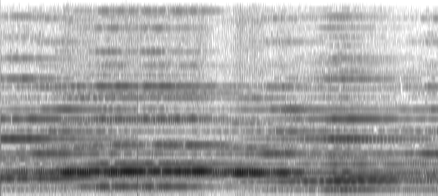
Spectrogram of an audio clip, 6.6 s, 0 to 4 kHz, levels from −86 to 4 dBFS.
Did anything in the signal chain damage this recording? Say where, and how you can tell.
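Yes. The sound is hollow and phasey from start to finish, with a fixed notch around 100 Hz and further notches above it. This is channel delay (comb filtering) at the mono downmix: one channel arrives roughly 5 ms late, and summing cancels their shared content.

At 2.06 to 2.08 s, playback jumps forward with no gap or fill, and about a second of audio simply vanishes. This is a skip ahead at the network or jitter buffer stage: a stretch of audio was discarded while later packets were already queued.

From 2.16 to 3.46 s, the audio runs hurried at unchanged pitch, about 113% speed. This is a jitter buffer speed-up: to shrink excess delay, the receiver trimmed short pitch-period pieces repeatedly, removing roughly 150 ms in total across the stretch.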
